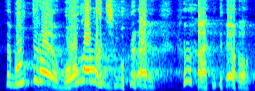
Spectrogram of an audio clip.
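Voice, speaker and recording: A man preaching a sermon as pastor, in a conversational way that keeps asking the congregation to agree, and he acts out the scripture voices with dramatic pauses. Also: very high voice, big pitch swings, a little mellow. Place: church sanctuary. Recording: reverberant church sanctuary.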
